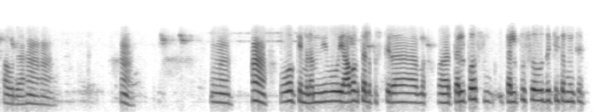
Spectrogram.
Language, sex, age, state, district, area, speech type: Kannada, female, 30-45, Karnataka, Uttara Kannada, rural, conversation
